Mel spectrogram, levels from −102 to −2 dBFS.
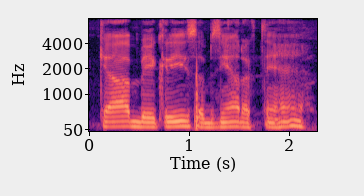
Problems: background sounds at intervals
